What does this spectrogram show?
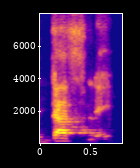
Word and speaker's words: Daphne: You can see it, and this is how we pronounce it. We say Daphne.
